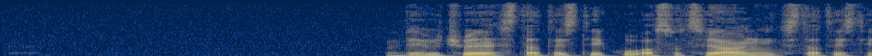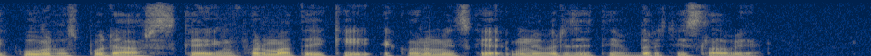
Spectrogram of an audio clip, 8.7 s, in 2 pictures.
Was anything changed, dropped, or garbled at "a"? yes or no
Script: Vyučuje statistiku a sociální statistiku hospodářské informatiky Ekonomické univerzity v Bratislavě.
no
